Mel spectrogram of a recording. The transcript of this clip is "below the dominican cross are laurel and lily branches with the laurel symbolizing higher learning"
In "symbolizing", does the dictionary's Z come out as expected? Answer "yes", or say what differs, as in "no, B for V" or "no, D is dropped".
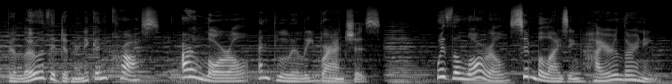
yes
